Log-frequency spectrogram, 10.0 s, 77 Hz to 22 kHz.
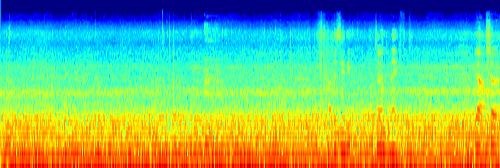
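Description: Steady low rumble of a 4x4's engine and tyres, heard from inside the cab while it drives slowly up a dirt track.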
